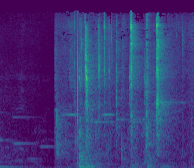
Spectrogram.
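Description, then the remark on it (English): Several sharp knocks on an office door in a city centre office block, spaced irregularly over a few seconds, moderately loud against a low background hum, as a BBC reporter seeks answers from a company. “The challenge now is to find out where they're based, knock on the door and get some answers.”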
